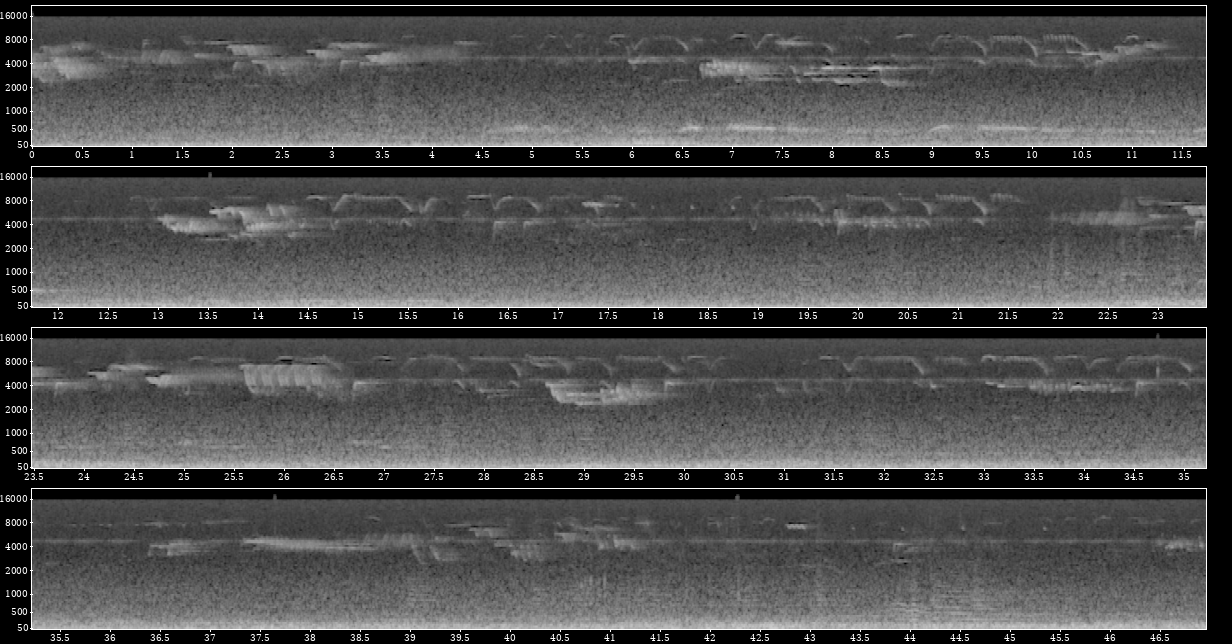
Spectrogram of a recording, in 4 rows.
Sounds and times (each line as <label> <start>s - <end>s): birds 0.0s - 46.9s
